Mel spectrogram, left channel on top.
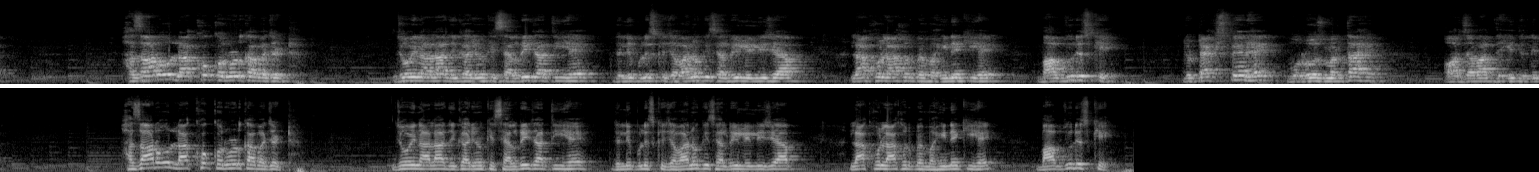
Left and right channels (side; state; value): right; drops out; at 11.4 s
